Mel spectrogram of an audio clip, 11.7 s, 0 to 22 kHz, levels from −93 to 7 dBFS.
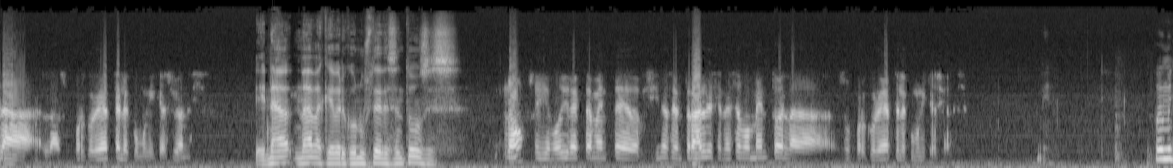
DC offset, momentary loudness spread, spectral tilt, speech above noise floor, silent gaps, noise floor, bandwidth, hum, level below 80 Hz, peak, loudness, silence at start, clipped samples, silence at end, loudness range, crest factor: under 0.1%; 14 LU; -4.5 dB/octave; 24 dB; none; -41 dBFS; 17.5 kHz; none; -40 dBFS; 0 dBFS; -16 LUFS; 0 s; under 0.1%; 0 s; 6 LU; 18 dB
